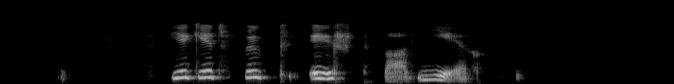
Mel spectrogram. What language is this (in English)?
Icelandic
